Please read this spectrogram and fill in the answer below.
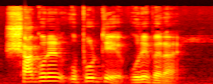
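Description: Voice-over narration: a voice speaking in Bengali.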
